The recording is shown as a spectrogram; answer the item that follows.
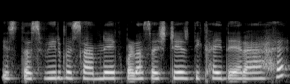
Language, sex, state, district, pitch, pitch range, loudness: Hindi, female, Jharkhand, Garhwa, 280 Hz, 275-285 Hz, -14 LUFS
